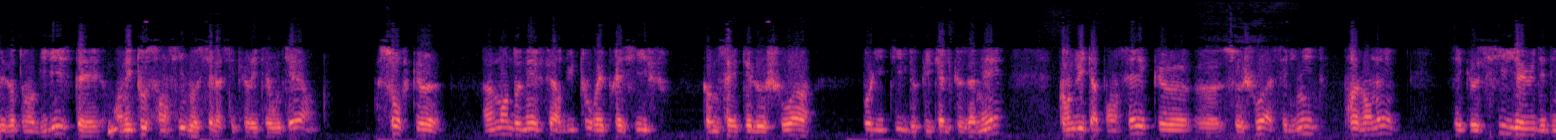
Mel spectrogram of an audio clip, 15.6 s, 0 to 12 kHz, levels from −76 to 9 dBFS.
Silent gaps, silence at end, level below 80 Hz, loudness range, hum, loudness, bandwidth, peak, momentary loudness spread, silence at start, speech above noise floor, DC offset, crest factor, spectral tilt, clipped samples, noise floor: none; 0 s; -58 dBFS; 2 LU; none; -22 LUFS; 11.5 kHz; -8 dBFS; 7 LU; 0 s; 32 dB; under 0.1%; 14 dB; -5 dB/octave; under 0.1%; -53 dBFS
